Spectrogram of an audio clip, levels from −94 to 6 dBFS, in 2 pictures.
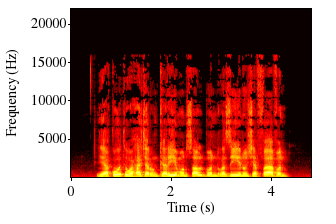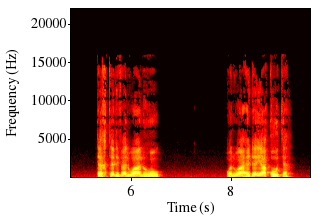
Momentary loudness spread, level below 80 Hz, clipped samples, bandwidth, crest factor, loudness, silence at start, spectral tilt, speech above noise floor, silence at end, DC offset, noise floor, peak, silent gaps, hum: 7 LU; -58 dBFS; under 0.1%; 15.5 kHz; 16 dB; -16 LUFS; 0.55 s; -6 dB/octave; 46 dB; 0.4 s; under 0.1%; -62 dBFS; -2 dBFS; none; none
